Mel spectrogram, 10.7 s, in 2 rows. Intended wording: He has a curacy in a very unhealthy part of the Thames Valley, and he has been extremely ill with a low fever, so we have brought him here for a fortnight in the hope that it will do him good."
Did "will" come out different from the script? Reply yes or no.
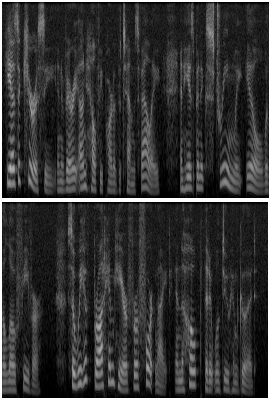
no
